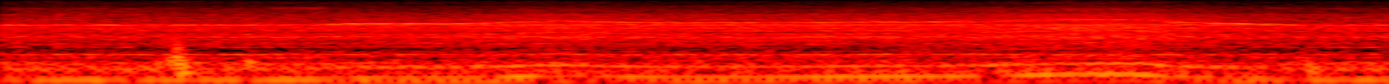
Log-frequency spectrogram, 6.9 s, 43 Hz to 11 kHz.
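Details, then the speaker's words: 2005 BMW E60 545i, about 60,000 miles, increased emissions warning, owner reports rough idle, misfire and revving up on its own: idling in the garage, quiet steady low idle with slight pitch drift, no hunting; normal idle right now. "I don't know like um right now it seems fine I'm in the garage so I'm going to turn off"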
